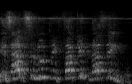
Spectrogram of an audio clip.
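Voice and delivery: Irish accent, very loud and high-pitched. Ranting about the iPhone, the speaker switches to his Conor McGregor voice. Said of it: "in my Conor McGregor voice".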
